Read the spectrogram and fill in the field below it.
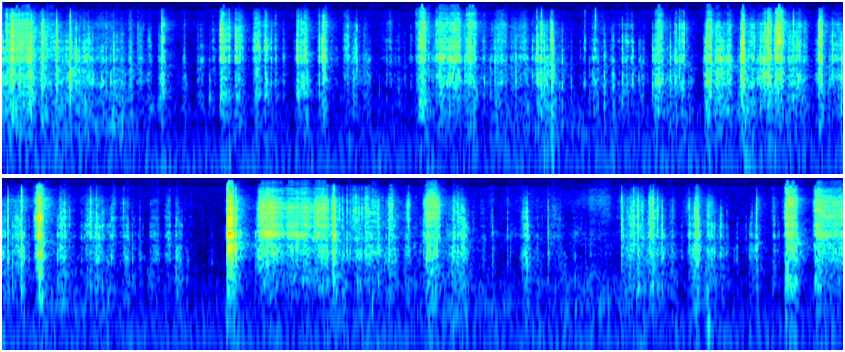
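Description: Scissors or a sharp blade cutting out both sides of a paper rooster and chicken craft, giving close, dry crinkling and scratchy snipping that runs steadily with a sharper crunch midway.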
